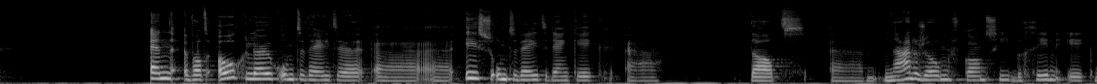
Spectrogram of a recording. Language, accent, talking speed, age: Dutch, Dutch, 120 wpm, 30-49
